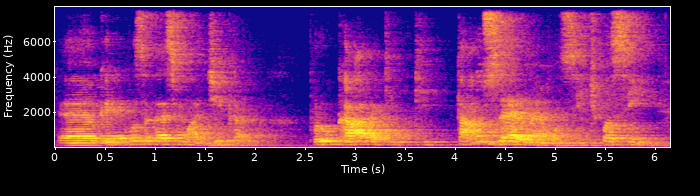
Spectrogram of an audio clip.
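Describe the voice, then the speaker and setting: A podcast host fumbles through his questions with plenty of fillers. He sits far from the mic, so his voice comes through very echoey with a long reverb. His voice is a little high for a man. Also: moderate pace. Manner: hesitant, many fillers like "tipo assim". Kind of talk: casual interview questions. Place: recording studio.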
